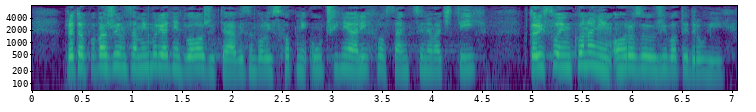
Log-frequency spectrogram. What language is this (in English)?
Slovak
